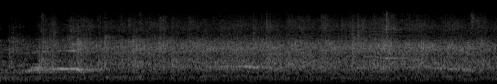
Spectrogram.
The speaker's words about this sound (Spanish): Créalo y denle un aplauso al Señor.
